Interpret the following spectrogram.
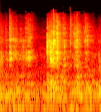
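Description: A metal spoon scraping and clinking against a dish in a series of short strokes, the loudest about a second in, as cream cheese is scooped out and scraped off into a mixing bowl.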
